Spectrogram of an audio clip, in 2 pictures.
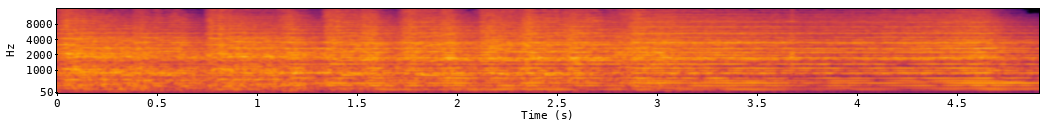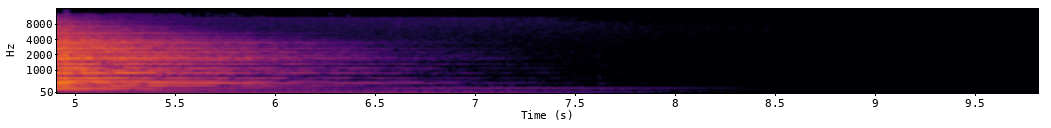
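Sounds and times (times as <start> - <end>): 
orchestra playing folk dances: 0.0 - 5.8.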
